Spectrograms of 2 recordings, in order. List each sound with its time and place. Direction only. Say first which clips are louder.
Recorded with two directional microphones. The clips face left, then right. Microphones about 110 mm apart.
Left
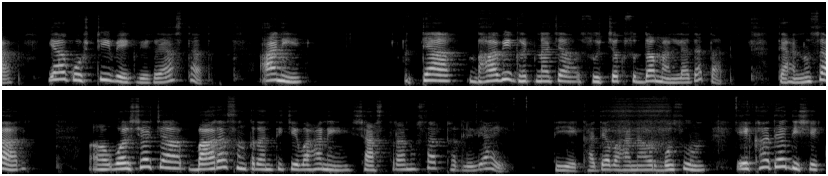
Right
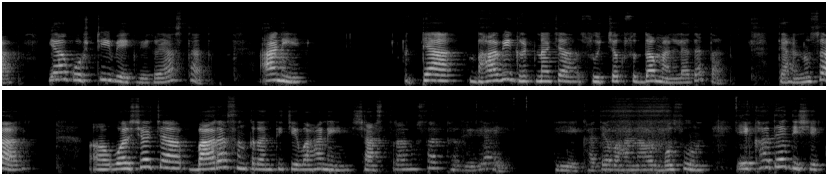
0.0 s a woman's voice: left 7 dB; 45° left (ahead or behind); by 13.2 s 90° left
13.7 s speech: left 11 dB; 70° left (ahead or behind); by 16.4 s 50° left (ahead or behind)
